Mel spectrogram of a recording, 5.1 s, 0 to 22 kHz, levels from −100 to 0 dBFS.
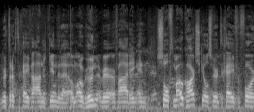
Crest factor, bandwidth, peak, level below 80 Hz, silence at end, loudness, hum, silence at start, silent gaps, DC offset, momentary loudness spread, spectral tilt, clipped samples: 16 dB; 19 kHz; -14 dBFS; -56 dBFS; 0 s; -30 LUFS; none; 0 s; none; under 0.1%; 5 LU; -5.5 dB/octave; under 0.1%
